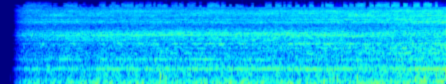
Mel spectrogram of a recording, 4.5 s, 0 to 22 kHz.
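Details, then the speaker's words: LG Multi V IV heat-recovery heat pump, 26-ton system with master and two slave outdoor units: soft, steady airy whoosh, no knocks or rattles; only middle slave running, fan turning just a few rpm, far quieter than a Goodman. "much quieter than a Goodman. That fan is just barely turning."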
